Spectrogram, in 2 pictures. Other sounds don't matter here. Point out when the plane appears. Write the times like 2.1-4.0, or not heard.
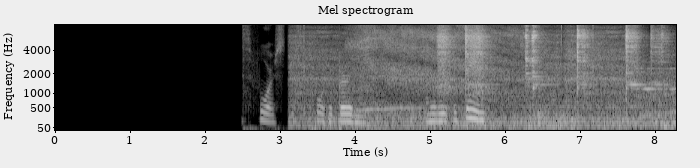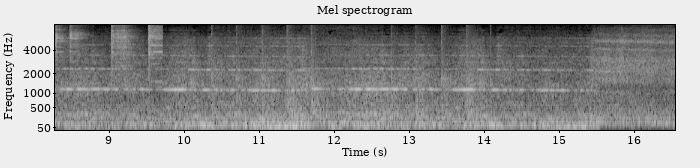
3.1-16.5.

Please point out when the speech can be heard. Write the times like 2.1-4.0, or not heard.
2.5-4.3, 4.9-5.8.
